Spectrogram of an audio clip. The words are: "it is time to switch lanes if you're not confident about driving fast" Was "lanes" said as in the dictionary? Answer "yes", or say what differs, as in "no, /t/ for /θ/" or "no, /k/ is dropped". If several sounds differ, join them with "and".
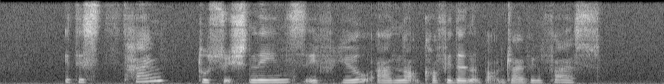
no, /n/ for /l/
